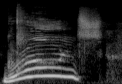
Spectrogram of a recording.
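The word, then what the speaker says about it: Grüns: Groons. Am I pronouncing it right? Yeah. Groons? Because I saw that little umlaut, so I assumed it was Groons.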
